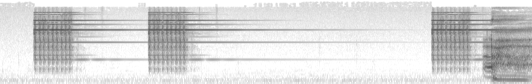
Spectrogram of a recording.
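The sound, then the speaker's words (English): A home telephone rings three times in evenly spaced bursts, clear, with quiet pauses between; an answering-machine greeting begins right after the third ring. “But When the phone rings at odd times, you know, what happens if you don't pick up the phone?”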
